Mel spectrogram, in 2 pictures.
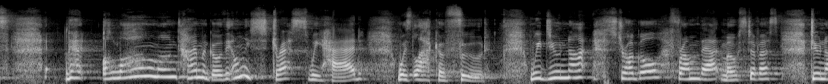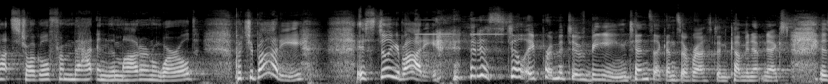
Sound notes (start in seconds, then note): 12.4 timer beeping; 12.6 laughs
